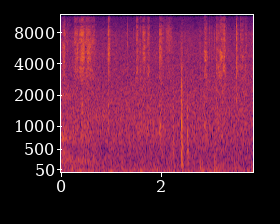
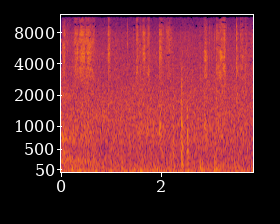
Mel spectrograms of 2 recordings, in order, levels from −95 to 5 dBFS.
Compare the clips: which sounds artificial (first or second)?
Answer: second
